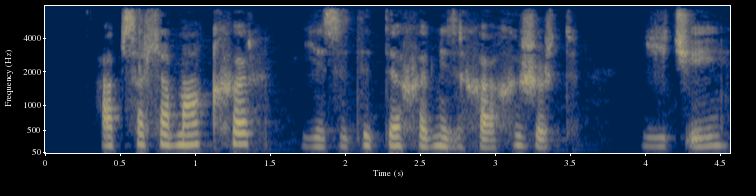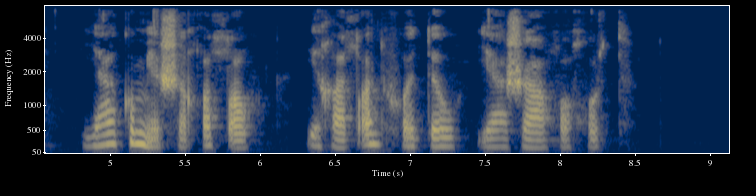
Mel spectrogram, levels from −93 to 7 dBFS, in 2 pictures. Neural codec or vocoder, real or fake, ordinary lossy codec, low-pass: none; real; Opus, 64 kbps; 7.2 kHz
